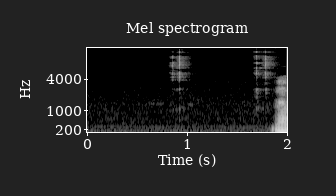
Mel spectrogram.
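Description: A few quick computer mouse clicks: a pair about a second in and another couple near the end. A man's voice starts right at the end.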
